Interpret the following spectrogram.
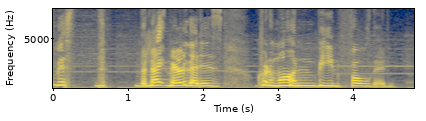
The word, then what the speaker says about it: Kouign Amann: I need to figure out how to pronounce this thing correctly. And that's, Kouign Amann is much closer than I would ever get without looking it up.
